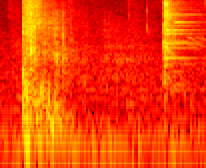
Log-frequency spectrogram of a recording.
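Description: Two sharp gunshots ring out about a second apart, the first fired at police and followed by a short echoing tail, in a tense action scene with no talk during the shots.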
